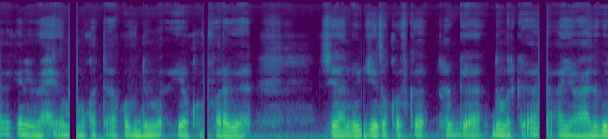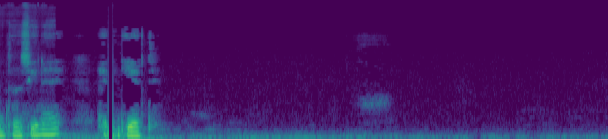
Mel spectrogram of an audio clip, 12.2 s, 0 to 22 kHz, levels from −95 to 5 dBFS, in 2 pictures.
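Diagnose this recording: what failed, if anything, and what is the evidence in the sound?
The failure is at the driver or buffer stage: five blocks of digital silence cut into the speech at 0.69 to 0.77 s, 2.03 to 2.08 s, 3.61 to 3.63 s, 5.38 to 5.47 s and 7.16 to 7.20 s. Each is a hard cut to silence and back. The holes run about 23 to 87 ms. The 46 ms and 23 ms gaps fit whole 2048- and 1024-sample buffers left unfilled when the output ran short of data.

From 6.63 s to the end, the adaptive stream switches to a lower bitrate. This is a network-side failure. The switch is abrupt, with no gap. The treble collapses, with nothing above 9.3 kHz, and MP3 coding artefacts become audible across the rest of the speech. The change in character points to the player falling from about 128 kbit/s to a 24 kbit/s MP3 rendition after the connection slowed.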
